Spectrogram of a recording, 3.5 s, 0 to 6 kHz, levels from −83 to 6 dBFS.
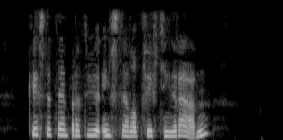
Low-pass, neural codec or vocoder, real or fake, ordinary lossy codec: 5.4 kHz; none; real; AAC, 32 kbps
